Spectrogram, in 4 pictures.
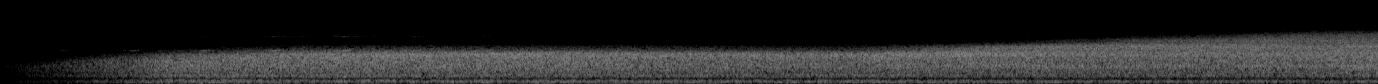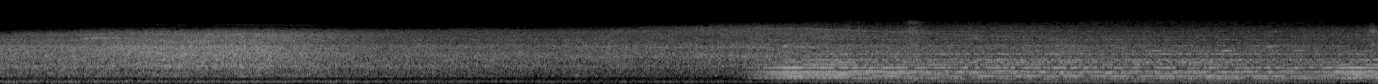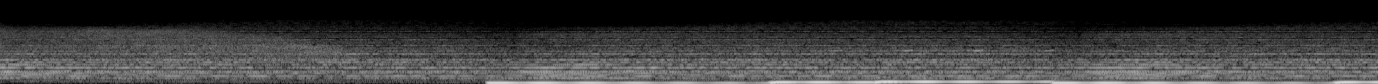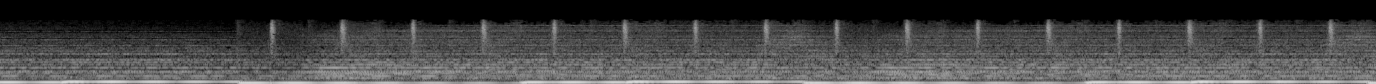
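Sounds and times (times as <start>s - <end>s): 
drum and bass textures: 11.1s - 55.0s.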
